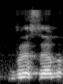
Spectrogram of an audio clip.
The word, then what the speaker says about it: वृषभ: इसे वृषभ, इसको कहेंगे शुद्ध प्रोनाउंसिएशन।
